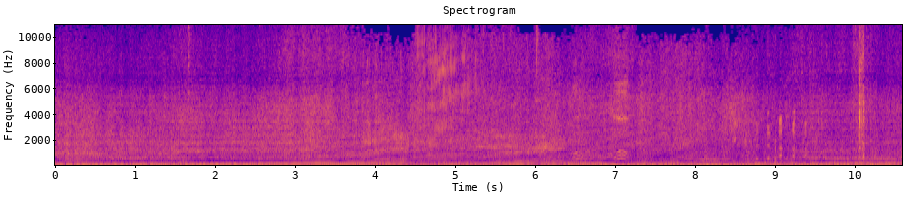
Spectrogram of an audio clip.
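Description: Engines of small stock hatchback autograss racing cars running hard and steady as they lap a dirt track, several engine notes overlapping in a loud, continuous drone.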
